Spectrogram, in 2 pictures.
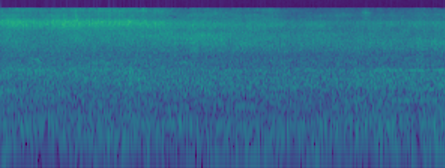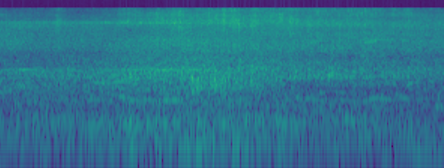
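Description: Road traffic noise with a car driving slowly past close by, loudest about four seconds in.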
